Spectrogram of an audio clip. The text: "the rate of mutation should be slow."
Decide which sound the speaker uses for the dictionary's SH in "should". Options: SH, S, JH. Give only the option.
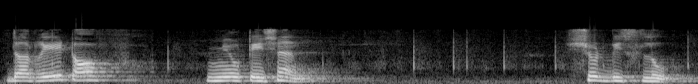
SH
